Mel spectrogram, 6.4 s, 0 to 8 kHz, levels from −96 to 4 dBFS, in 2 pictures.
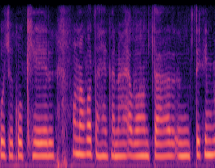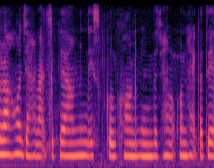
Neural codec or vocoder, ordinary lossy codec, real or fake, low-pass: codec, 16 kHz, 2 kbps, FunCodec, trained on LibriTTS, 25 frames a second; none; fake; 7.2 kHz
